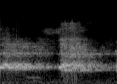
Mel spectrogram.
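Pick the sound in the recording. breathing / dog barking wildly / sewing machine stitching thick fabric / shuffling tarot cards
dog barking wildly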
